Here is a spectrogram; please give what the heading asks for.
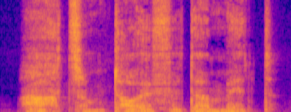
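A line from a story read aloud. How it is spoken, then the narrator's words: Clear and quiet. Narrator (German): sagte Edwin deutlich und leise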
